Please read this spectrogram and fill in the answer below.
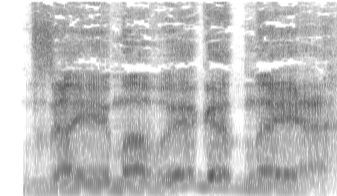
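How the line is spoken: Monster's laughing reply. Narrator (Russian): расхохотался монстр

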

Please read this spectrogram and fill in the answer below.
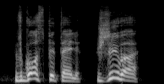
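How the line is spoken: Barked orders. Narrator (Russian): рявкнули санитары

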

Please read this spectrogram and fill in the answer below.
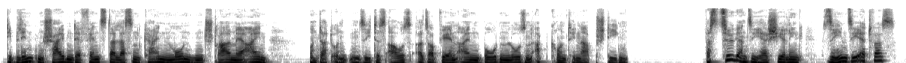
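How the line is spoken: Hasty, almost fearful. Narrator (German): setzte hastiger und fast ängstlich hinzu

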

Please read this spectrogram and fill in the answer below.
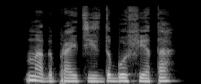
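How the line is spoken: Old woman muttering. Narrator (Russian): пробормотала бабушка

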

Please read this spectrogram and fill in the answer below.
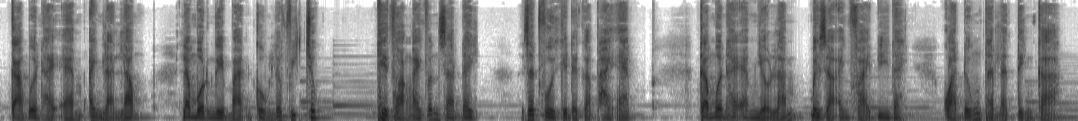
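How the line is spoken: Soft laugh. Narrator (Vietnamese): khẽ cười

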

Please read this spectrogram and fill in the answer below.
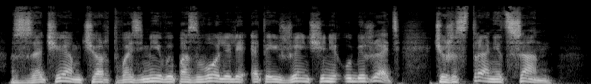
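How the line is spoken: Indignant yelling. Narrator (Russian): мужчина с лицом генерала Тодзио негодующе заорал Гастону

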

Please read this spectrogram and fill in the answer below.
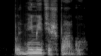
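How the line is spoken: Sighing, gloomy. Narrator (Russian): вздохнул и мрачно произнес

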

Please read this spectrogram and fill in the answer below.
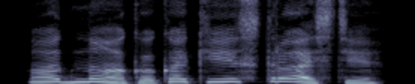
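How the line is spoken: Slow, drawn-out speech. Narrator (Russian): медленно проговаривает Оля

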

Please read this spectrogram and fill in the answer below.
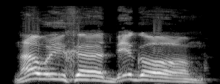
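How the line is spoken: Booming command. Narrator (Russian): зычным голосом командует Тисов

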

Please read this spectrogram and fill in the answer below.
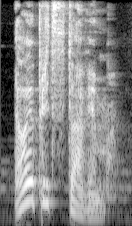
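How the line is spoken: Quiet, warm voice. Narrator (Russian): произнесла Лигия тихим, теплым голосом

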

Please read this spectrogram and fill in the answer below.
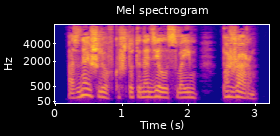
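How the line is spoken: Quiet. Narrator (Russian): тихо произнес Димка

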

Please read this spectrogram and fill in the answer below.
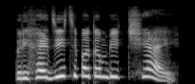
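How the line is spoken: Hurried shout, mother. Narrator (Russian): только и успела крикнуть мама

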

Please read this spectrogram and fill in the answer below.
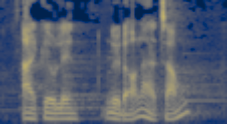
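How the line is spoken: Smiling. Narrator (Vietnamese): Trang Hạo Nhiên mỉm cười nói

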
